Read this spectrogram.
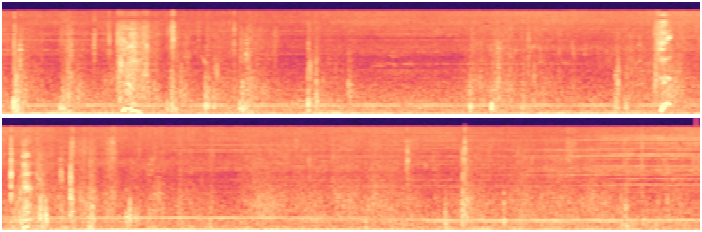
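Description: Hands scrape and grip on rock and bark while climbing.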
